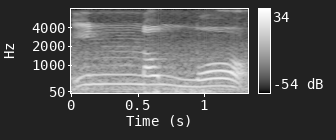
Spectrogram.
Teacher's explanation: انا کی نون مشدد ہے، سختی سے جماؤ کے ساتھ پڑھیں گے، اور ان اللہ، اللہ کو پر کر کے پڑھیں گے۔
